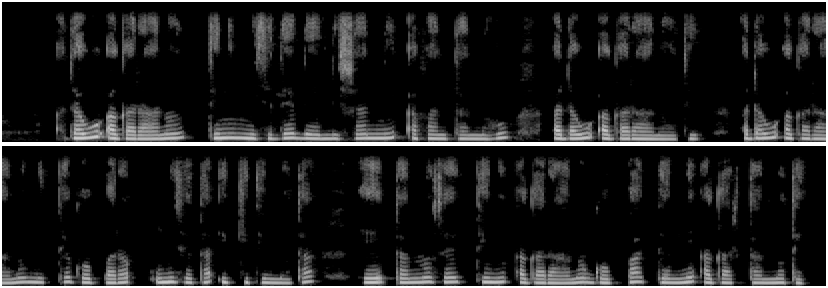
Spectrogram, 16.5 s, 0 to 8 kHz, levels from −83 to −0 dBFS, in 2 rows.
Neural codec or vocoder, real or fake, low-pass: none; real; 7.2 kHz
